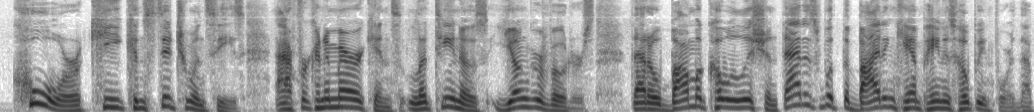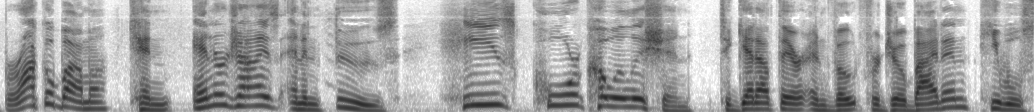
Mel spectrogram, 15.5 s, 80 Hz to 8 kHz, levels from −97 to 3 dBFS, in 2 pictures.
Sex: male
